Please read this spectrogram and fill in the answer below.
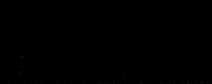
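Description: Near silence: faint room tone with soft ticks about once a second.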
